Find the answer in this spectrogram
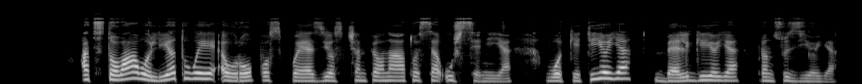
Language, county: Lithuanian, Telšiai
